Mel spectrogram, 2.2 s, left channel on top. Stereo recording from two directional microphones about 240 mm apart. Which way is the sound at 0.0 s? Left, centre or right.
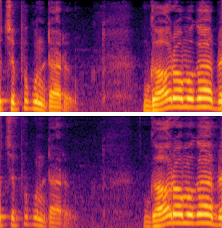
Left.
